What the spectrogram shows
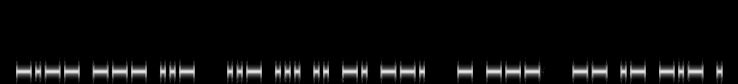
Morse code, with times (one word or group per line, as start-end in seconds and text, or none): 0.2-1.9 YOU
2.3-4.2 USING
4.6-5.4 TO
5.7-7.2 MAKE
